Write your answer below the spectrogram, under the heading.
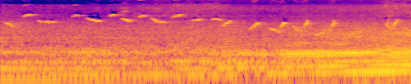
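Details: Aceh white-rumped shama singing lively while kept outdoors: a steady stream of short whistled notes, many slurred up or down, following one another rapidly over a low background hum.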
